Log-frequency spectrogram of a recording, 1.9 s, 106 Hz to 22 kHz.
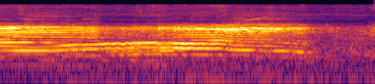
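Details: Goats packed into a full pickup in the parking area of Panggul market, Trenggalek, a load of about 40 Javanese and Etawah goats, mostly females, bound for Trenggalek town. One loud, wavering, nasal bleat lasts about a second and a half, with faint background noise.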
